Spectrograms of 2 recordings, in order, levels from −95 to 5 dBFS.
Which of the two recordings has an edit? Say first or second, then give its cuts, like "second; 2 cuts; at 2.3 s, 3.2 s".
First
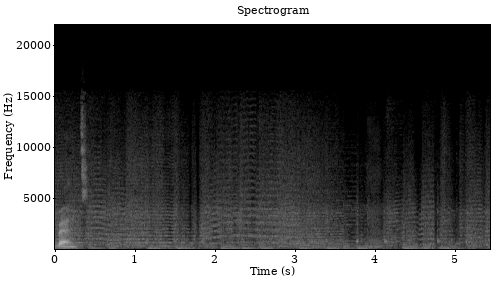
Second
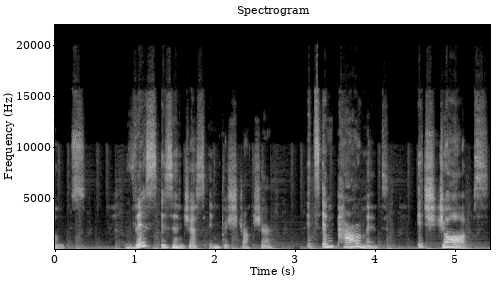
first; 2 cuts; at 3.6 s, 4.7 s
